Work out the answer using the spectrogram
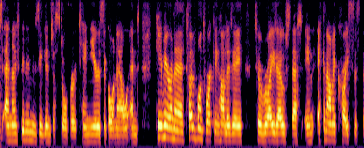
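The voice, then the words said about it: Irish accent. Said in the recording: “you can hear by my accent, I'm not originally a New Zealander. I was born in Ireland”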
